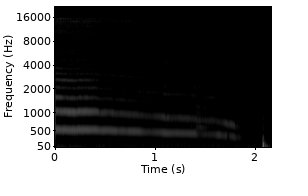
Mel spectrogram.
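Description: A person's voice holding one long cry that slowly falls in pitch and fades out over about two seconds: a voice-acted scream of a character falling away off a cliff, trailing out of the word "hell".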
